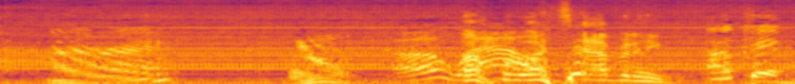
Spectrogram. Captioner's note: SFX: Electric clippers buzzing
